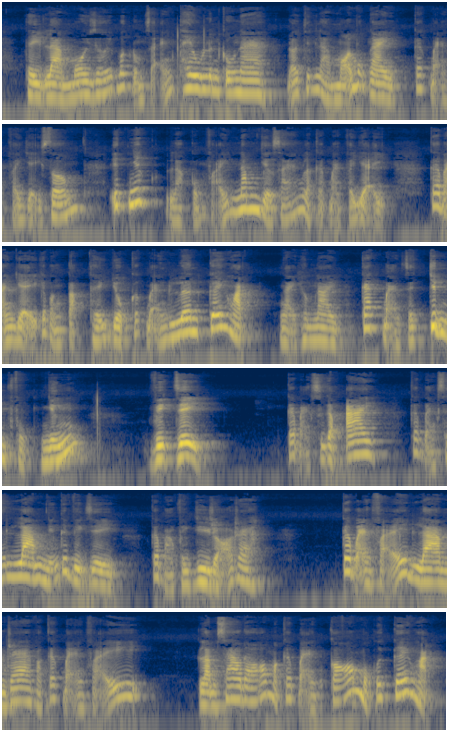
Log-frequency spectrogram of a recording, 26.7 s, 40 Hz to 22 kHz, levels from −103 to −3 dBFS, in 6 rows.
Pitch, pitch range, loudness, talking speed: 175 Hz, 145-220 Hz, -25 LUFS, 220 wpm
